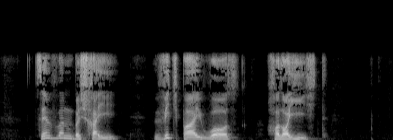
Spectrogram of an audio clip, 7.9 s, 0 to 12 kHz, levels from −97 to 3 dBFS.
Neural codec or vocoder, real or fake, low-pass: none; real; 7.2 kHz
